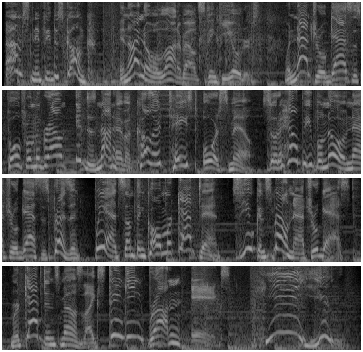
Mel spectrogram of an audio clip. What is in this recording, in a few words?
character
